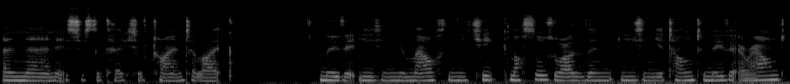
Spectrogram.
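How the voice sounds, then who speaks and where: A woman's voice: lowish voice, flat delivery, moderate pace. A young British woman chatting casually in a video diary, rambling and hesitant, her speech slightly impeded by a swollen tongue. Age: young adult. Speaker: vlogger.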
